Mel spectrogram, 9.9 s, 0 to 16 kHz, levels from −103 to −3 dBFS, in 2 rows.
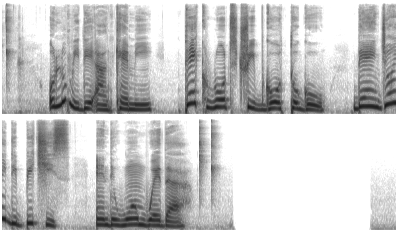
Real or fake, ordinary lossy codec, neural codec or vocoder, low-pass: real; none; none; 14.4 kHz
